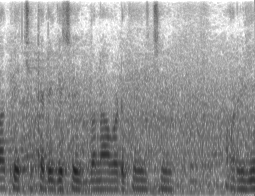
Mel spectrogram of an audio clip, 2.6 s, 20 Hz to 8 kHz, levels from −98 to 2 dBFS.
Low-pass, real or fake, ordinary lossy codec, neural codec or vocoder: none; real; none; none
